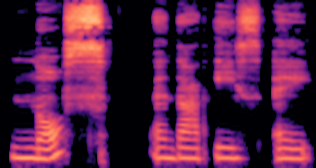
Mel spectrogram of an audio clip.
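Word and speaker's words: нос: a word, for example, n, o, no, which no on its own означава but I won't do it, but something else. No, when I add s, and now I have one syllable word, which is nos, and that is a nose.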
